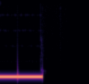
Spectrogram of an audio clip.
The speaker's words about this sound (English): No, we can't include that though. I want to beep it.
